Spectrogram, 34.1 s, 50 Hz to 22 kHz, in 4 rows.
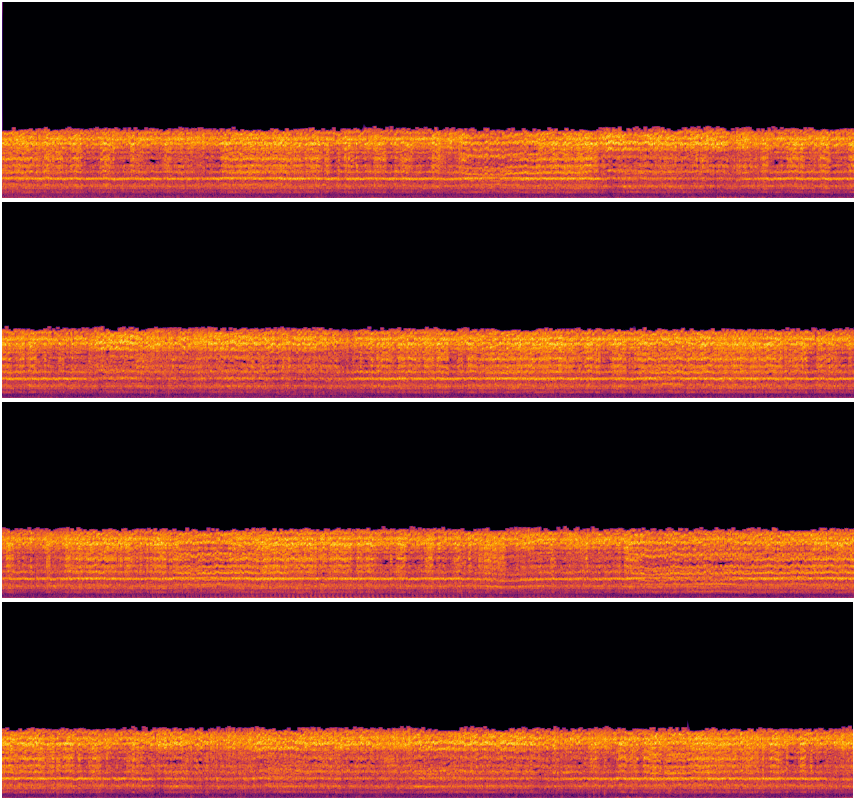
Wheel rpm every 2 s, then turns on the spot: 200, 200, 200, 200, 200, 200, 200, 200, 200, 200, 200, 190, 200, 200, 200, 200, 200.
none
